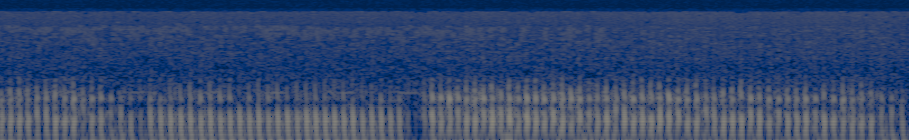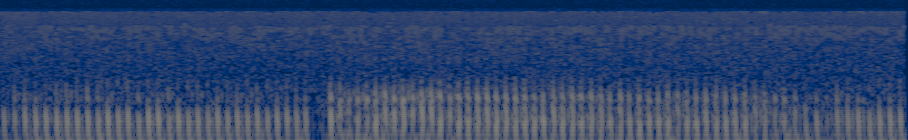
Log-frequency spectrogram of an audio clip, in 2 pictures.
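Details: Cheetah being cuddled, purring in a steady low rumble of fast, even pulses throughout, with short breaks near the second and sixth seconds where the rhythm resets; no other sounds stand out.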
